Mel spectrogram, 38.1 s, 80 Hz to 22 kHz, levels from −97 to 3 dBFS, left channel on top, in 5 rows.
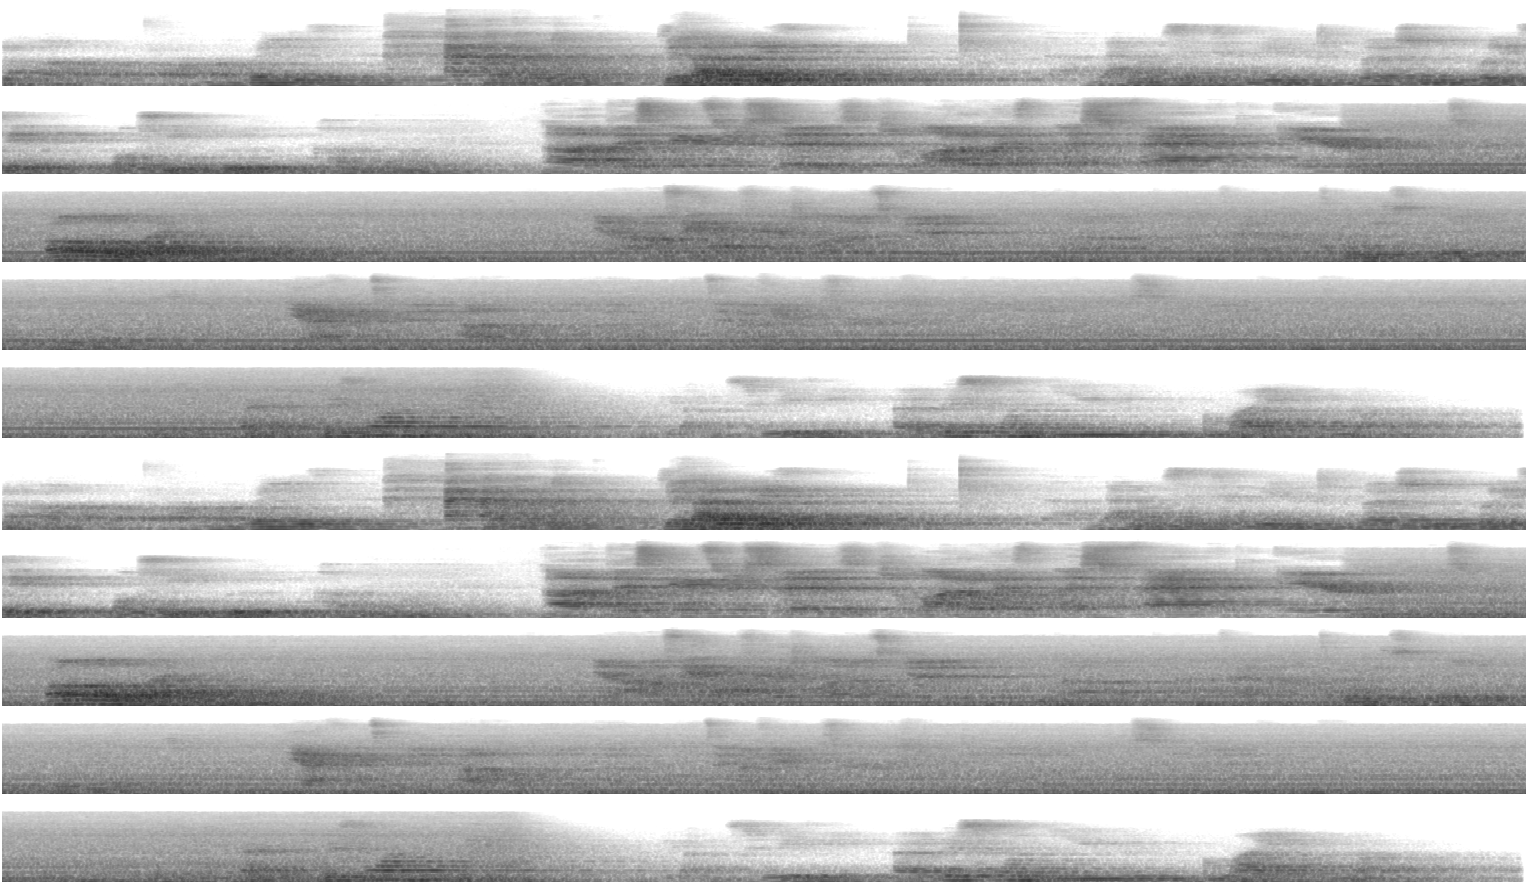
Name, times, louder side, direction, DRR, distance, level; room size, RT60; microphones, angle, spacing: voice 1, 0.0-1.6 2.4-2.6 2.9-3.0 3.3-4.0 5.4-7.8 8.1-8.9 9.2-9.7 10.3-10.4 15.5-16.9 17.3-17.5 18.7-18.9 20.3-20.6 21.8-22.7 23.1-23.9 29.0-29.1 31.2-32.9 33.6-37.3, equal, 10° left, -10 dB, 0.3 m, -28 dB
voice 2, 1.9-2.9 3.3-3.6 10.3-15.2 17.3-17.9 18.2-20.1 20.5-22.3 24.3-28.2 28.5-29.2, equal, 10° right, -15 dB, 1.3 m, -35 dB
sound 1, 14.3-33.1, equal, 75° left, 0.8 m, -34 dB
3.4 x 2.9 x 2.3 m, 2.2 s
head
